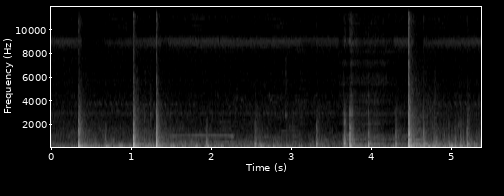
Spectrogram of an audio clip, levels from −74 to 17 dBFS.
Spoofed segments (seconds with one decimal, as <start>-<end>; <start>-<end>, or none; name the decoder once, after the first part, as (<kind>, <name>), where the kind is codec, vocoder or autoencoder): 3.6-4.3 (codec, HILCodec)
